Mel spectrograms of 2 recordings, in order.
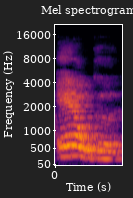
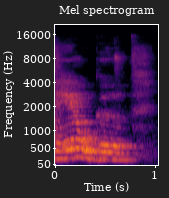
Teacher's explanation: A letra H não é pronunciada na língua portuguesa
